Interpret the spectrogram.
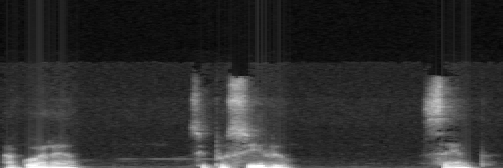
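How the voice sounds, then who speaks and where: A Brazilian woman hosting a guided meditation, speaking softly and breathily in short, soothing phrases. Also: sits low, slow pace, husky. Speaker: guided meditation podcast host.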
